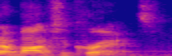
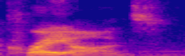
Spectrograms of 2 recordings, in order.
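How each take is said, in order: First: "crayons" in one syllable, CRANS; preferred pronunciation. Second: "crayons" as CRAY-ONS; rejected pronunciation. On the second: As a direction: say "crayons" in two full syllables, CRAY-ONS. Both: Shown as a demonstration. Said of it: "Not crayons".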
